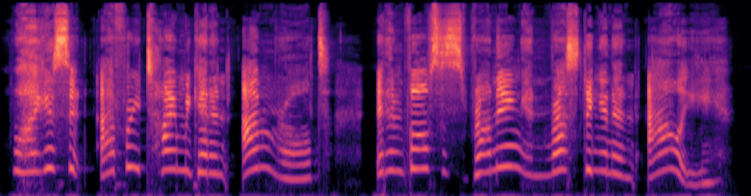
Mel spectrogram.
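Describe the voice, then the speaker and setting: A woman playing a wry, weary, secretive teenage girl in an audio drama, with expressive delivery. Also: very high-pitched, normal speed, dry recording, heavily acted.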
